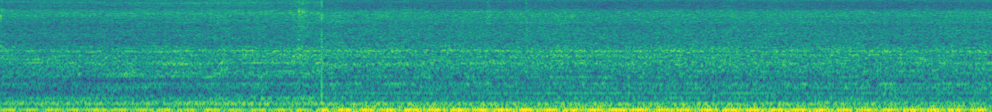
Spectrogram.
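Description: A steady low hum of running machinery.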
